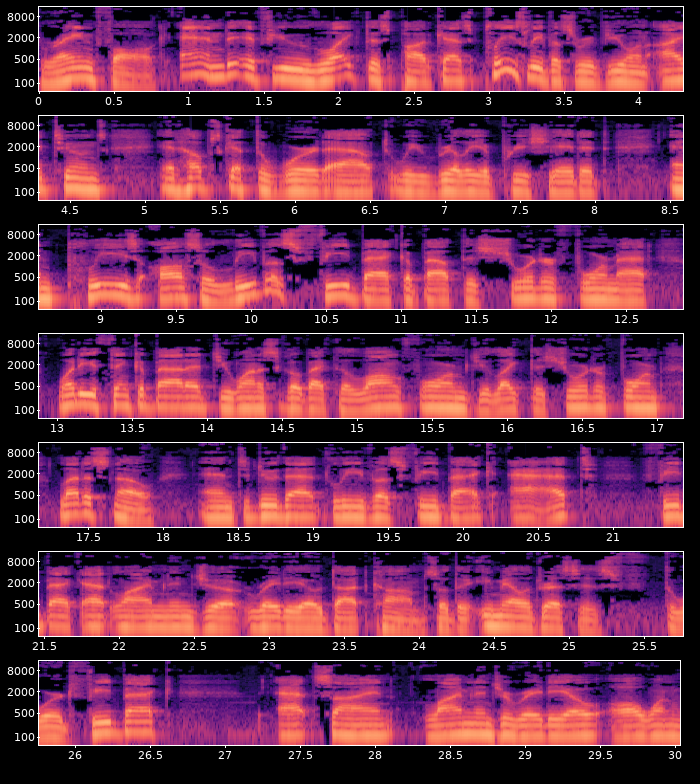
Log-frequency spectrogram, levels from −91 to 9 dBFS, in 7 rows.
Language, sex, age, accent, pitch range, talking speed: English, male, 50-69, American, 105-125 Hz, 175 wpm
